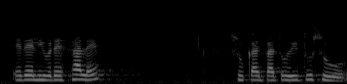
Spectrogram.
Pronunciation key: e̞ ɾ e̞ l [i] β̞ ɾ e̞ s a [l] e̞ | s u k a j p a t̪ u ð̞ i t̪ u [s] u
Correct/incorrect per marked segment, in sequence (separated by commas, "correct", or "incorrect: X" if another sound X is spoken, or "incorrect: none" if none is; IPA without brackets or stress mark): correct, correct, correct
